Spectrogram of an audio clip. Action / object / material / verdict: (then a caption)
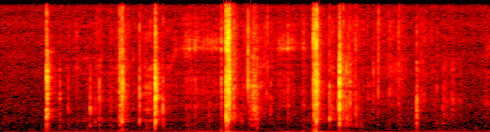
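scrape / bar of soap carved with a small blade / soap / none. A small metal blade carves crumbly flakes off the edge of a green-and-white striped solid dry soap bar held in the palm. Each cut makes a short, dry, bright scraping crackle that dies away almost at once, over a faint low rumble.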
